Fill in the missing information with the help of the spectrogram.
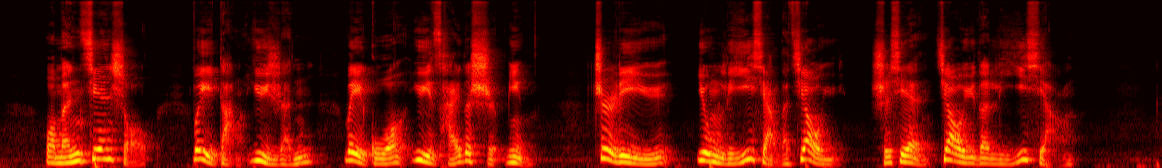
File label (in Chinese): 宣传片试音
